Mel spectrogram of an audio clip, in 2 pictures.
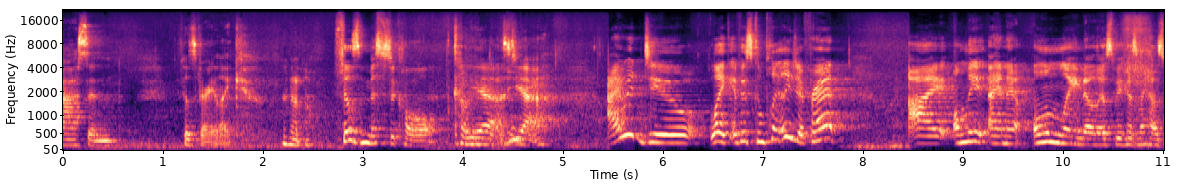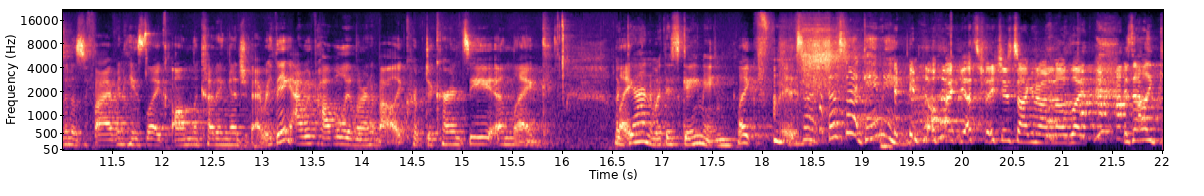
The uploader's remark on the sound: A recording done in real time during our retreat in Austin this month. Our attendees (FRIENDS) got to ask us burning questions.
